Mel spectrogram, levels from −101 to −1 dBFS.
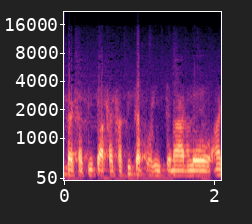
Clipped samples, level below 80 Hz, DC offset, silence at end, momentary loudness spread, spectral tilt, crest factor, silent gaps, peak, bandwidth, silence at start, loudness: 0.1%; -50 dBFS; under 0.1%; 0 s; 6 LU; -8.5 dB/octave; 12 dB; none; 0 dBFS; 5 kHz; 0 s; -14 LUFS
